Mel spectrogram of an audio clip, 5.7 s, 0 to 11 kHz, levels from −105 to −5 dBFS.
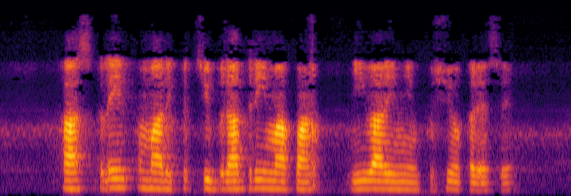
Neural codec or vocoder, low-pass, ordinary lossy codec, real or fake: codec, 24 kHz, 0.5 kbps, DualCodec; 9.9 kHz; MP3, 32 kbps; fake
